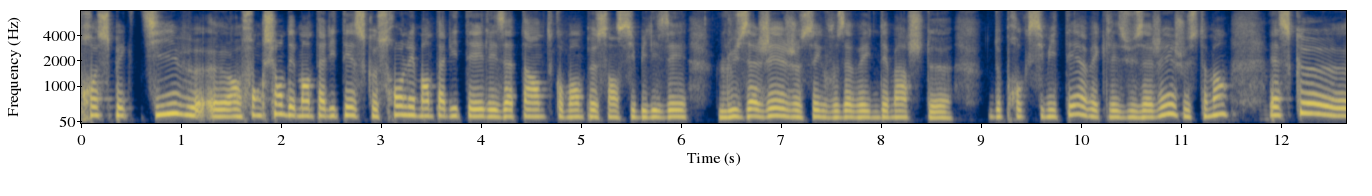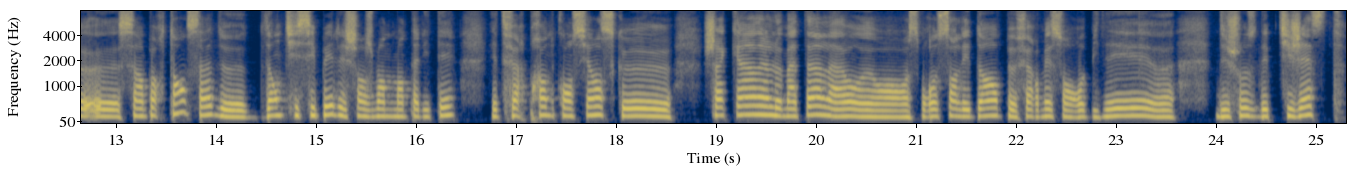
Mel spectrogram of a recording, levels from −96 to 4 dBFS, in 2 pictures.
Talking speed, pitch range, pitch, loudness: 165 wpm, 180-215 Hz, 195 Hz, -15 LUFS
